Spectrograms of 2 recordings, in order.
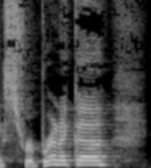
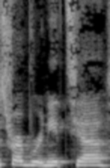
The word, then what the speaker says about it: Srebrenica: I've been saying Srebrenica. It's actually Srebrenica, so I will pronounce it correctly from here on out, and I apologize for the past 10 minutes.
